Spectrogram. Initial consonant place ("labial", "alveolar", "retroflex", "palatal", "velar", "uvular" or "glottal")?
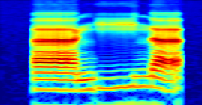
velar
